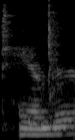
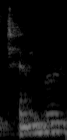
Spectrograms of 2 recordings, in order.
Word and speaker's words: timbre: Timbre is another one we have. That's a French word. It looks like it says timbre, T-I-M-B-R-E, but it's actually pronounced timbre, and in French it means color.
